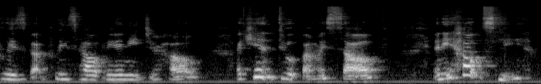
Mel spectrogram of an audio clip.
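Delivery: tearful crying, voice swooping, cracking and breaking. Telling how they pray to God each morning, the speaker starts crying. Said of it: "Sorry, I start crying".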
